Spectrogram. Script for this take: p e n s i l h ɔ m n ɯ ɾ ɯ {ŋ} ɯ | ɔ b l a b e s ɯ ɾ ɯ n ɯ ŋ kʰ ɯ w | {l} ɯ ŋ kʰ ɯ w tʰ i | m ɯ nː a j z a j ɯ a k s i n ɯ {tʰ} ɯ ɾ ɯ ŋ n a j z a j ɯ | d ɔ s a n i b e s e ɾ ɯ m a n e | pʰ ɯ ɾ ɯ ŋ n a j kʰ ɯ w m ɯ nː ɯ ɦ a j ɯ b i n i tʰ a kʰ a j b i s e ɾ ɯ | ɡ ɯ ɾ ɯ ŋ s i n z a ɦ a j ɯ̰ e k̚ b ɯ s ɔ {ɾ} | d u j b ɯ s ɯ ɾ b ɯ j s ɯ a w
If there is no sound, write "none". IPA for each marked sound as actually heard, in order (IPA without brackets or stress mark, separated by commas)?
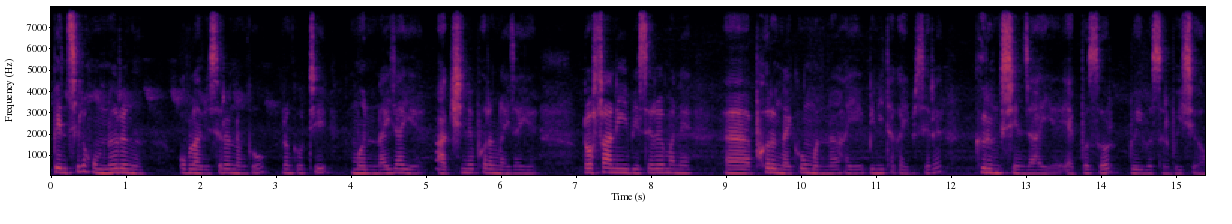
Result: ŋ, ɾ, pʰ, ɾ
